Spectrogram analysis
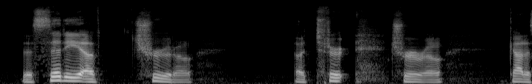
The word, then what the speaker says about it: Truro: from the UK the city of trudo TR Truro gotta say it right I'm so man I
